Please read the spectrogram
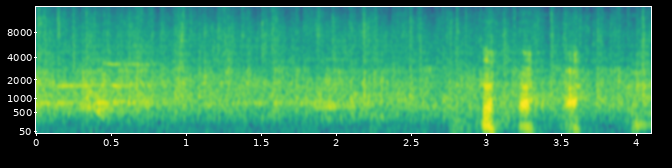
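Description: A church audience clapping their hands in a dense, steady patter, then three sharp, separate claps ringing out close together near the end.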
